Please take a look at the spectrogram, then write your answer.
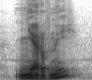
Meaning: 1. nerve; nervous 2. nervous, easily excitable or provoked 3. nerve-wracking, creating a lot of worry
- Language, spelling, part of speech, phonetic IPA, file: Russian, нервный, adjective, [ˈnʲervnɨj], Ru-нервный.ogg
